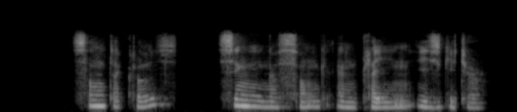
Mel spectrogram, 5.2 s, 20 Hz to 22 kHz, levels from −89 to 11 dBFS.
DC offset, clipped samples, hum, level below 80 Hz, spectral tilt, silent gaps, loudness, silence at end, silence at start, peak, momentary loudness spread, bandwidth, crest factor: under 0.1%; under 0.1%; none; -74 dBFS; -4 dB/octave; 1.88-2.00 s, 2.10-2.17 s; -36 LUFS; 0.35 s; 0.75 s; -16 dBFS; 12 LU; 8.2 kHz; 22 dB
